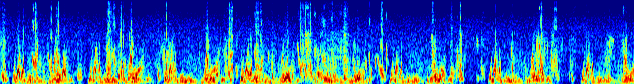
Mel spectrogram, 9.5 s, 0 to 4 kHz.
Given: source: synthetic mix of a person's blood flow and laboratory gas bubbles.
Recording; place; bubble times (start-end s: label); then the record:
Doppler ultrasound of blood flow; precordium
0.00-0.15 s: bubbles
0.39-1.03 s: bubbles
1.15-1.25 s: bubbles
1.56-2.01 s: bubbles
2.31-2.61 s: bubbles
3.33-3.57 s: bubbles
3.66-4.13 s: bubbles
4.42-5.25 s: bubbles
5.46-5.83 s: bubbles
6.42-6.63 s: bubbles
6.74-6.98 s: bubbles
7.13-7.29 s: bubbles
7.63-7.73 s: bubbles
8.00-8.44 s: bubbles
8.52-8.63 s: bubbles
9.05-9.21 s: bubbles
9.31-9.43 s: bubbles
From the record:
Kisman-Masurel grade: 343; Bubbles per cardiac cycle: rolling drumbeat, 9 or more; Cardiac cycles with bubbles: 100%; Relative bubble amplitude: loud (0.450 to 0.775); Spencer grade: 3 (all of the cardiac periods contain showers or single bubble signals, but not dominating or overriding the cardiac motion signals); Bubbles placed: only in the low amplitude regions of the cardiac cycle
